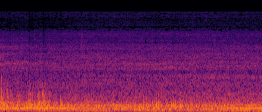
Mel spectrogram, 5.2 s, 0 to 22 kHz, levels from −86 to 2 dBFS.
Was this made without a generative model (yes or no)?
yes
